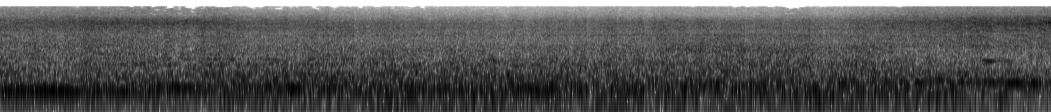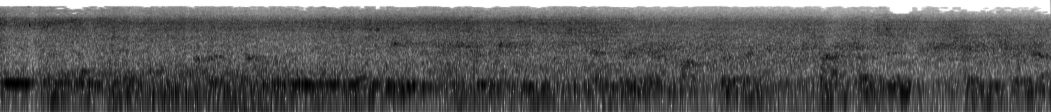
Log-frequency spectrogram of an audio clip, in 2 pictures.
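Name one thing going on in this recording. Train wheels rumble and squeal on the rails as a train pulls out.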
